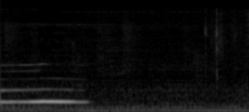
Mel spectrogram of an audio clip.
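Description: Dog howling: one call that rises at the start, then holds a steady pitch and stops about a second in.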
